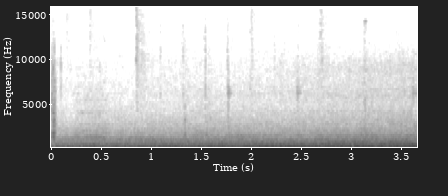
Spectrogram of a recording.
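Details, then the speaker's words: New water pump from a Continental ContiTech timing belt kit (GMB-made) for a Honda V6, pulley spun by hand: a smooth, even hum with no grinding or roughness. It sounds good; the bearing spins normally. "Give it a spin, make sure it sounds good."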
